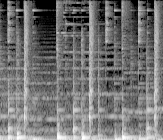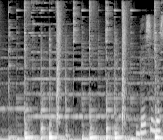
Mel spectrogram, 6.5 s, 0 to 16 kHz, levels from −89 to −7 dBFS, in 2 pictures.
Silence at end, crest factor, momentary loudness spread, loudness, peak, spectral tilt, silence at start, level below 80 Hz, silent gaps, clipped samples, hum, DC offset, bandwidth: 0 s; 16 dB; 7 LU; -15 LUFS; 0 dBFS; -4 dB/octave; 0 s; -18 dBFS; none; under 0.1%; none; 4%; 16 kHz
